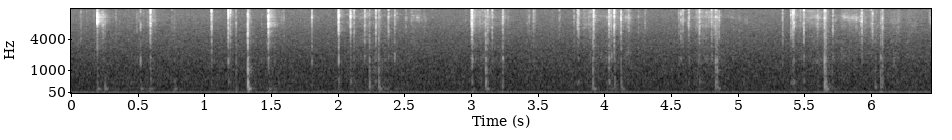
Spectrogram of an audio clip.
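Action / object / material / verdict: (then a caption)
tap / laptop keyboard with plastic keys and aluminium body / plastic / none. Fingertips type on the black plastic keys of an Apple laptop keyboard with an aluminium body, producing quiet, crisp clicks in an irregular rhythm. Each tap is sharp with bright high edges and dies away almost instantly over a steady low hum.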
